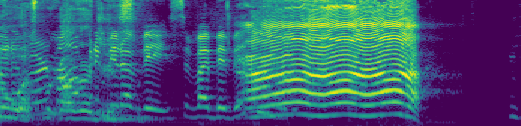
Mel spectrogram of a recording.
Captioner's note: scream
